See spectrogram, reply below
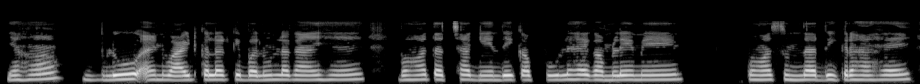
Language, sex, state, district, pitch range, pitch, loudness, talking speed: Hindi, female, Chhattisgarh, Sarguja, 210-225 Hz, 215 Hz, -16 LUFS, 145 wpm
